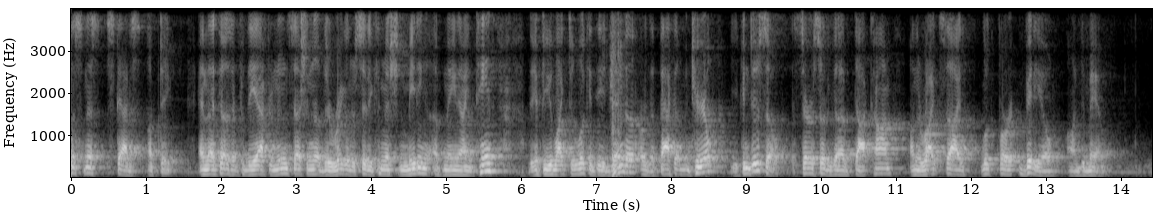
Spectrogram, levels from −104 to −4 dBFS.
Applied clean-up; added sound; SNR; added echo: neural separator model SepFormer DNS4.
